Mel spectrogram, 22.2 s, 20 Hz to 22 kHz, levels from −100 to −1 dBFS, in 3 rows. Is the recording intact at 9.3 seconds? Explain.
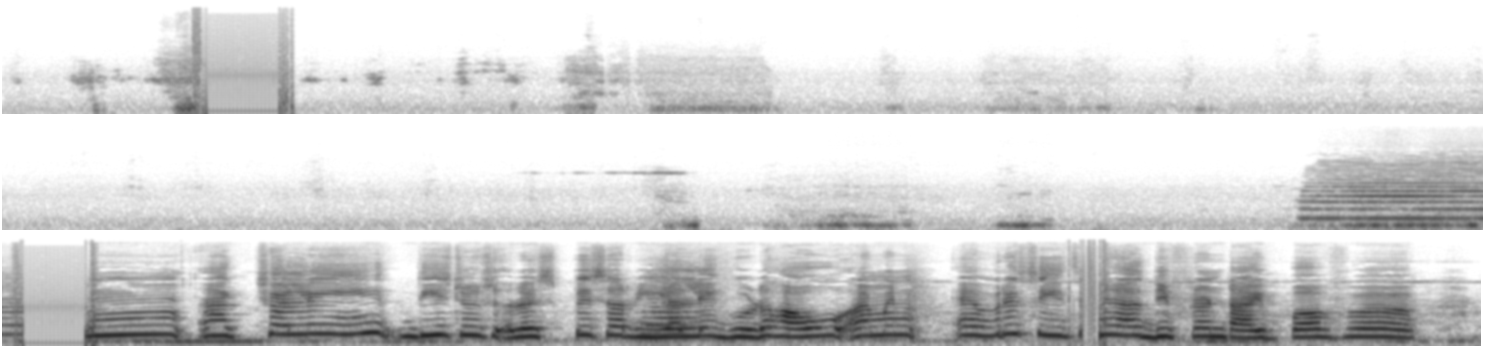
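Yes, the audio is intact at 9.3 seconds, with no fault at that moment.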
